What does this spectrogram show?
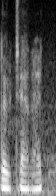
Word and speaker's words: lieutenant: pronounce it I classic I pronounce it leftenant not lieutenant what's the Canadian way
